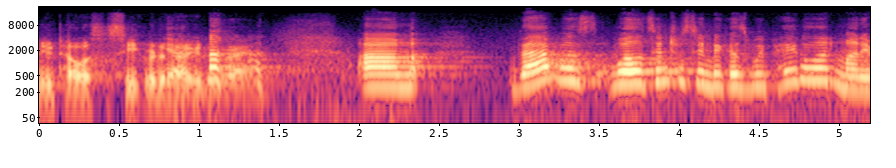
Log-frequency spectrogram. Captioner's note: laughing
